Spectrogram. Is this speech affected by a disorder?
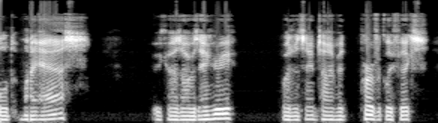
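No.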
